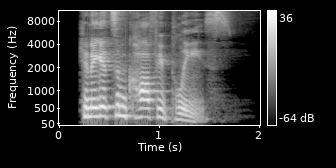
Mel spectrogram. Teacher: I could use a lower pitch and a more Stern voice to be more demanding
